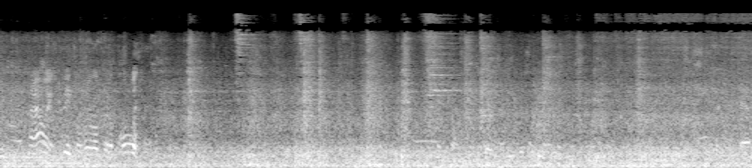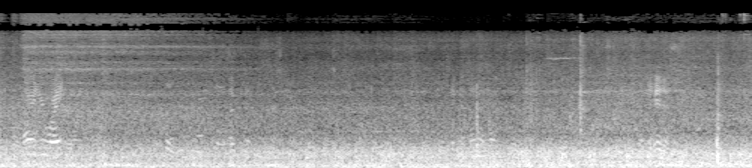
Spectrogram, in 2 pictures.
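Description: Steel wheels clank and squeal on the rails.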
